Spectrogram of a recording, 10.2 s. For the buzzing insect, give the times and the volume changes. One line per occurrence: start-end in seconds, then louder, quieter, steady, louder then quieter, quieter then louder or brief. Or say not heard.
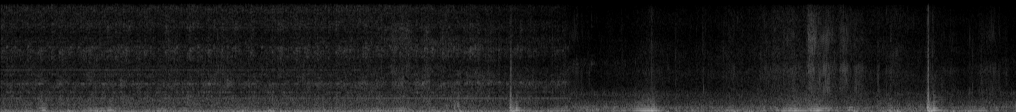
0.2-10.1 louder.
